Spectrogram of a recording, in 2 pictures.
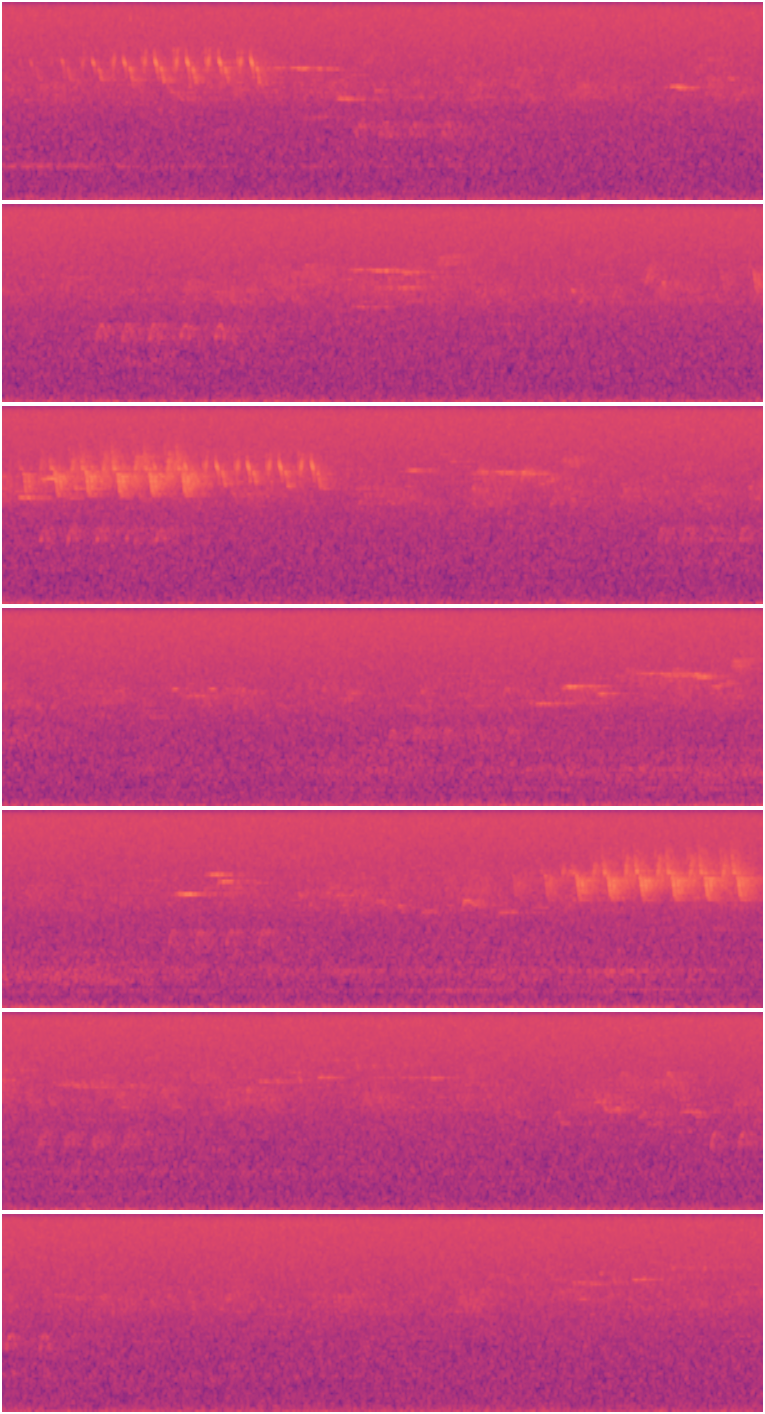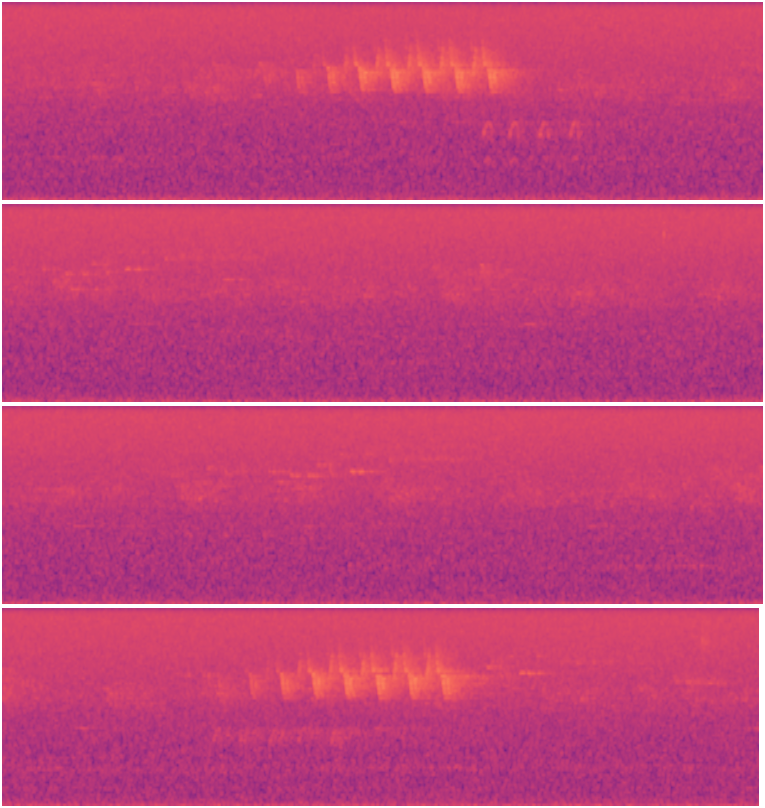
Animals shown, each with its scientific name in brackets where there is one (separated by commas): Ovenbird (Seiurus aurocapilla), Winter Wren (Troglodytes hiemalis), Hermit Thrush (Catharus guttatus), American Crow (Corvus brachyrhynchos), Black-throated Green Warbler (Setophaga virens), Red-eyed Vireo (Vireo olivaceus)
